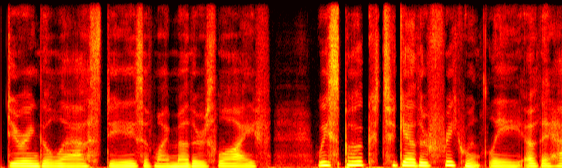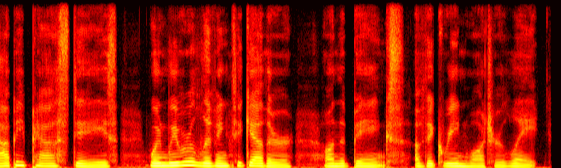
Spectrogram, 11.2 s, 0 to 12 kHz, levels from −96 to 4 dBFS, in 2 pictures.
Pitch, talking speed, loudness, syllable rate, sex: 180 Hz, 155 wpm, -18 LUFS, 4.5 syllables/s, female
